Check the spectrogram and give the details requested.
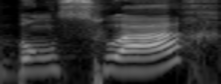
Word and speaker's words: bonsoir: Como é que a gente vai pronunciar esse OI? Vai ser um UA. É um A bem rapidinho, igual o UAI mineiro, assim, que você não fala UAI. Não, não é separadinho, é UA, UA.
